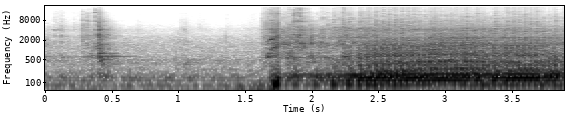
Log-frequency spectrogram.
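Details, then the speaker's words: Trailmaster MB200 mini bike, modified Jiang Dong 196cc OHV engine rebuilt with new crankshaft, rod and Fire 265 camshaft, choke on: starts on one pull and settles into a steady, even run with no knocks or misses; camshaft break-in run. "One pull. There was oil in it. Oh, okay. Yeah, you're right. Sounds good."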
